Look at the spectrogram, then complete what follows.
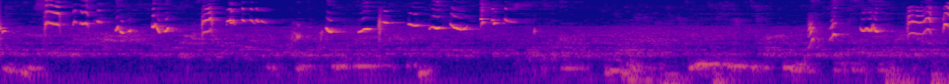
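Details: Lure recording of oriental magpie-robin song: a busy stream of bright whistles, downslurred and upslurred notes and crisp clicks, with intermittent low thumps and rumbling in the background.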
